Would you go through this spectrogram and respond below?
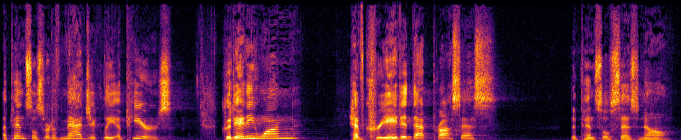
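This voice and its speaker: A man in his thirties giving a keynote speech on stage, emphatic and rhetorical, swinging between loud and quiet phrases, on a headset mic. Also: sits high, animated, measured pace. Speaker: keynote speaker. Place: stage of a large conference hall. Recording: reverberant large hall.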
